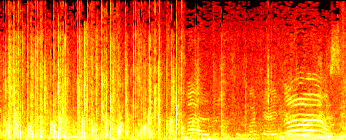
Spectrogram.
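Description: A group of people clapping for about the first two seconds, then a crowd of voices, children among them, with one high voice calling out near the end.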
